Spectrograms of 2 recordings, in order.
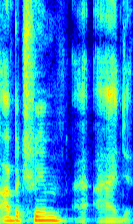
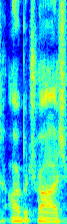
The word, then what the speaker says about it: Arbitrum: Arbitrum. I suck at my R's, as you guys know. Arbitrum. Yeah, that's what arbitrage.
